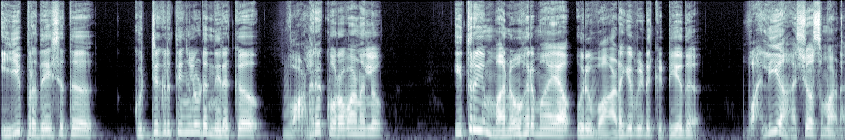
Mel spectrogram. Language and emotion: Malayalam, surprised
